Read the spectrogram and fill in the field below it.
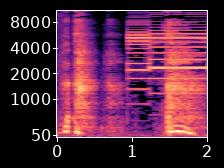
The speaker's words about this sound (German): Ach, das Handy. Das Handy.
